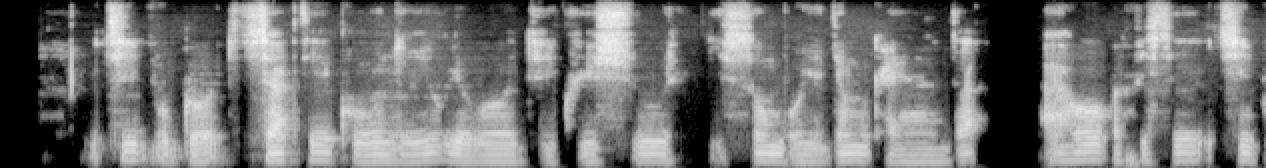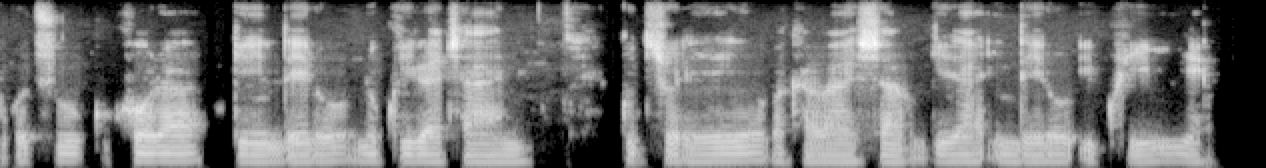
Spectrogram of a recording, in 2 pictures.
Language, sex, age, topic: Rundi, male, 25-35, education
